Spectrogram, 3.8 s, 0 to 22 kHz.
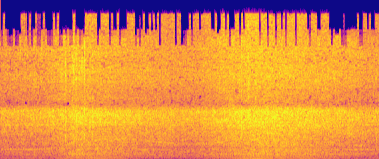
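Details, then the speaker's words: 1999 Chevy Silverado: light throttle blips from idle bring a sharp, hissy tick rising with revs that fades somewhat after a while until given gas; exhaust manifold leak ticking. "and it kind of goes away after a while you can hear it goes away a little bit after a while until you give it a little bit of gas"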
